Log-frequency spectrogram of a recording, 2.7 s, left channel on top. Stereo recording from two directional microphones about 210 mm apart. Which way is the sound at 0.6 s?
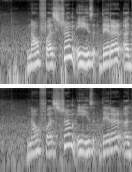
25° left (ahead or behind).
